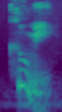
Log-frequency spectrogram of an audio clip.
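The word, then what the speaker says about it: קוּמִי: what about number 25 kumi noticing that the accent has actually shifted to the first syllable away from the second syllable kumi this is also a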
